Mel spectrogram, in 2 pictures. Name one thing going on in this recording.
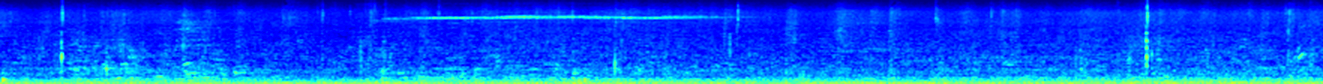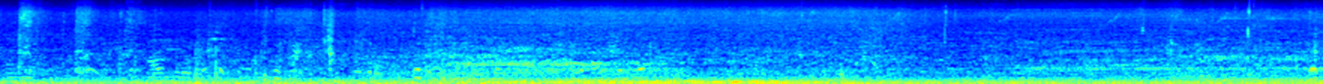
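A monkey chews and crunches on a sugarcane stalk.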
